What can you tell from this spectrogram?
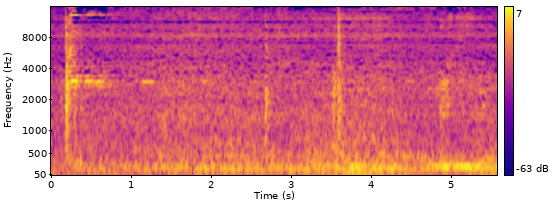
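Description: A few sharp clicks as the DCA ASM02-100A 4-inch angle grinder is handled, then near the end its motor starts running with a steady hum, over steady background noise.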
